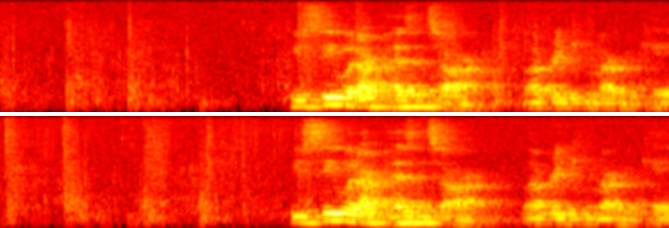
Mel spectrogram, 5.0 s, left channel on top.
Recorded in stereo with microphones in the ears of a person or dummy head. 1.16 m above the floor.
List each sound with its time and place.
2.2 s a man speaking: 10° right (ahead or behind), 4 m; by 5.0 s 25° right (ahead or behind), 5.5 m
